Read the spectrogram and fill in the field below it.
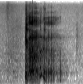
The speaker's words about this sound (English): excuse me, I'm going to just cough in a minute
